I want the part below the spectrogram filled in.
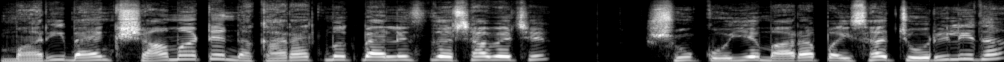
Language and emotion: Gujarati, fearful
